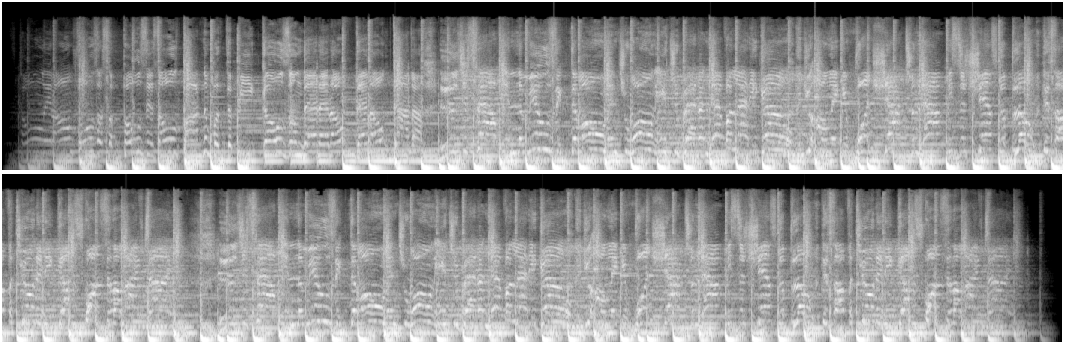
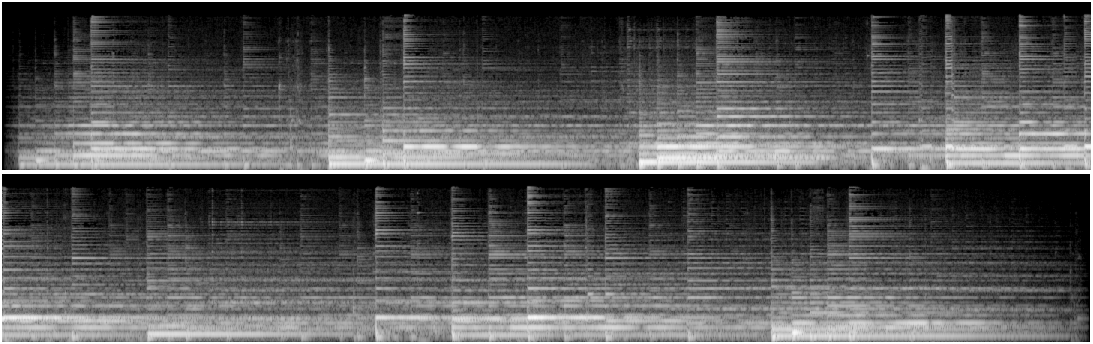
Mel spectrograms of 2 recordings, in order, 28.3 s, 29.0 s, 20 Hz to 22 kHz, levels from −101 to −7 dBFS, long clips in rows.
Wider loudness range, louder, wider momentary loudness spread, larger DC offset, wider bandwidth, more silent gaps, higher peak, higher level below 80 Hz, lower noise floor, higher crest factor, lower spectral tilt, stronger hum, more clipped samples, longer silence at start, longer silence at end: second, 2 LU vs 9 LU; first, -12 LUFS vs -22 LUFS; second, 4 LU vs 18 LU; neither; about the same, 16 kHz vs 16.5 kHz; neither; first, 0 dBFS vs -4 dBFS; first, -14 dBFS vs -52 dBFS; second, -41 dBFS vs -55 dBFS; second, 10 dB vs 18 dB; second, -4.5 dB/octave vs -7.5 dB/octave; neither; neither; first, 0.7 s vs 0.2 s; second, 0.5 s vs 0.7 s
